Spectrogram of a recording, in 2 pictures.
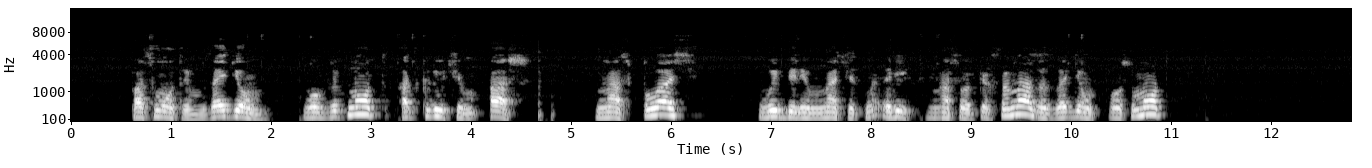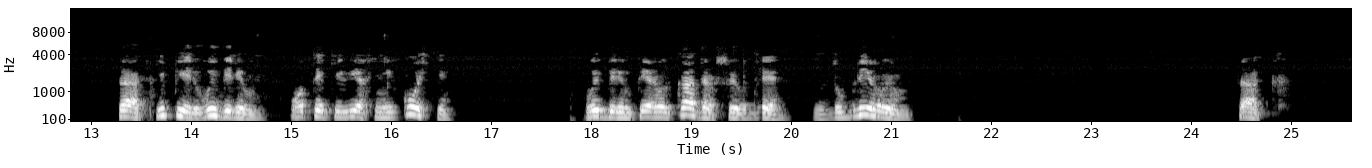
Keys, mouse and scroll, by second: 1.9 click, 4.7 h, 8.7-10.3 drag, 11.5-13.7 drag, 14.8-16.2 drag, 17.9 click, 19.5 shift+d, 21.8-25.6 drag.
